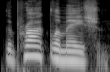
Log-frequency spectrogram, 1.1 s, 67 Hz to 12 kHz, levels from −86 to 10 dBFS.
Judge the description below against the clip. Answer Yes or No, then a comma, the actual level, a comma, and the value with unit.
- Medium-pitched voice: Yes, medium, 170 Hz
